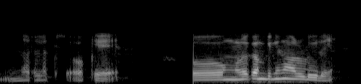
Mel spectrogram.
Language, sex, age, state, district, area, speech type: Malayalam, male, 18-30, Kerala, Malappuram, urban, conversation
